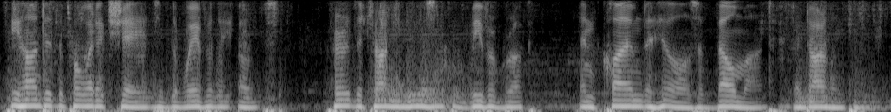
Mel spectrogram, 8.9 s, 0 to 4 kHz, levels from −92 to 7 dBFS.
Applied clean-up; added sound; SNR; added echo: neural separator model SepFormer DNS4.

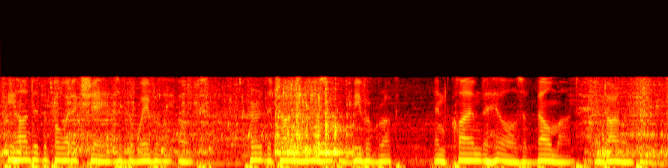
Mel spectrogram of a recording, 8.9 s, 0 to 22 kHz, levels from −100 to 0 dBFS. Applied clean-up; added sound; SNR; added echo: none; Toilet flush; 3 dB; none.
